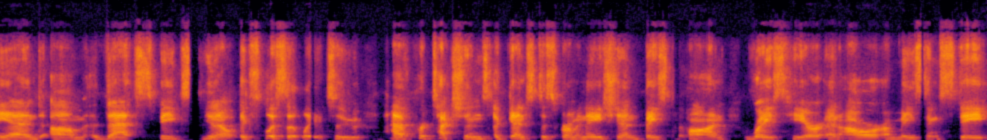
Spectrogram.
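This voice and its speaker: A woman speaks in an unremarkable speaking voice at a medium pitch. Her intonation is fairly even, with hardly any pauses. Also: fairly slow pace. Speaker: state legislator. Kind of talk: panel discussion.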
